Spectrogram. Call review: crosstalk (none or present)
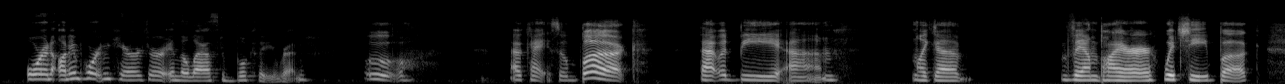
none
